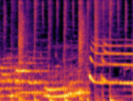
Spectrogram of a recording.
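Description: Music with a steady beat plays over a PA, with a high voice calling out in gliding tones. About two-thirds of the way in, a handheld compressed-air horn starts one long, steady blast at a single pitch.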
